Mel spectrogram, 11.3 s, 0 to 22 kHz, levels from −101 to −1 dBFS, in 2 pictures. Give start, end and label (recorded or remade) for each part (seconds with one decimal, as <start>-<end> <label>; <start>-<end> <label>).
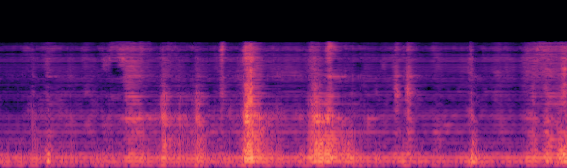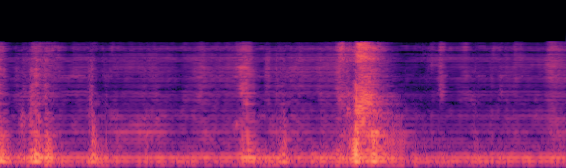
0.0-11.3 remade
